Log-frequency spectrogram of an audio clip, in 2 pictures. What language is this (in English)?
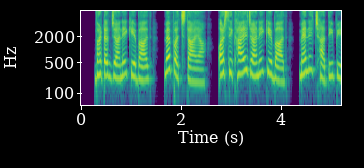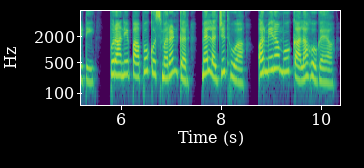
Hindi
